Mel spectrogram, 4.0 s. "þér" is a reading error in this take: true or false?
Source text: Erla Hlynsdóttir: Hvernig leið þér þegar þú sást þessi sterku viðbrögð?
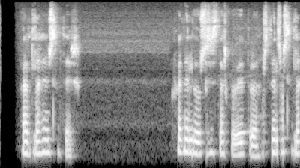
true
